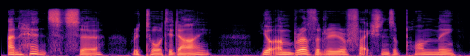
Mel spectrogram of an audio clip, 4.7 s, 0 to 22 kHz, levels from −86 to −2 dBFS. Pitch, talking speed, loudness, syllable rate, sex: 110 Hz, 130 wpm, -21 LUFS, 5.1 syllables/s, male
